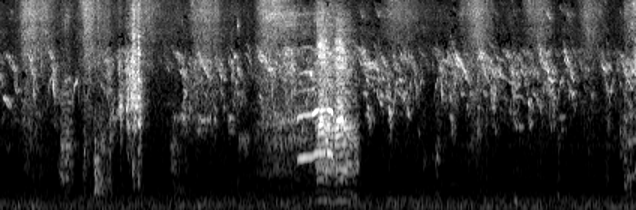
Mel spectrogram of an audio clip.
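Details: Baby pet goose having a bath, giving high, downward-sliding peeps in quick series, with one louder call near the middle and repeated splashing of water.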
